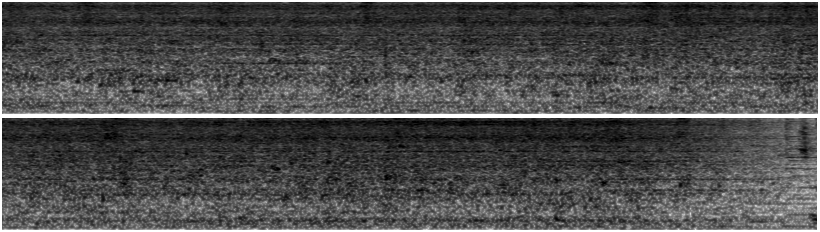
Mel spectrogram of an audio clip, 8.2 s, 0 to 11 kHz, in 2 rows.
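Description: HM 160 experimental flume running: its circulation pump hums steadily under the noise of water flowing through the glass-walled channel.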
